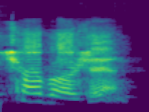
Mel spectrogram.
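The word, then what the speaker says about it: Charbogian: My name is Charbosen. How do you spell that?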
